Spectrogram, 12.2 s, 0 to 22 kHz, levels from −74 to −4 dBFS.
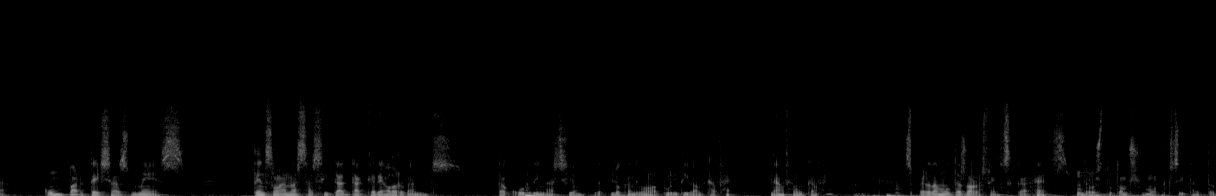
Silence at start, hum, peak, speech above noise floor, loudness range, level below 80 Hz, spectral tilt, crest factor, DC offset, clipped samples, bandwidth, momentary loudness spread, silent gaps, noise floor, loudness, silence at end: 0 s; none; -20 dBFS; 26 dB; 4 LU; -50 dBFS; -5.5 dB/octave; 20 dB; under 0.1%; under 0.1%; 14.5 kHz; 12 LU; none; -66 dBFS; -41 LUFS; 0 s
